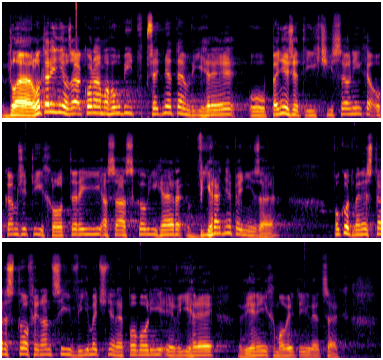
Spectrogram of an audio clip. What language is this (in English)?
Czech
